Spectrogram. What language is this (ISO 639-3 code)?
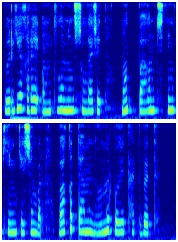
kaz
